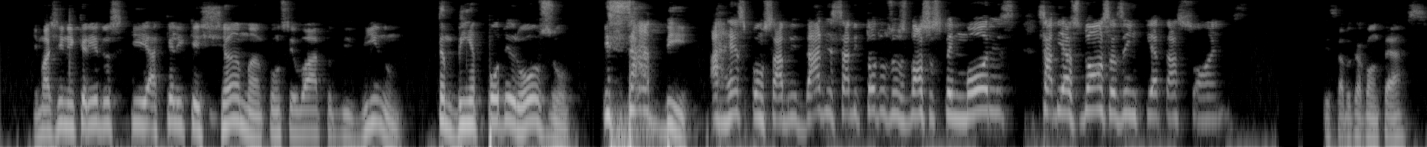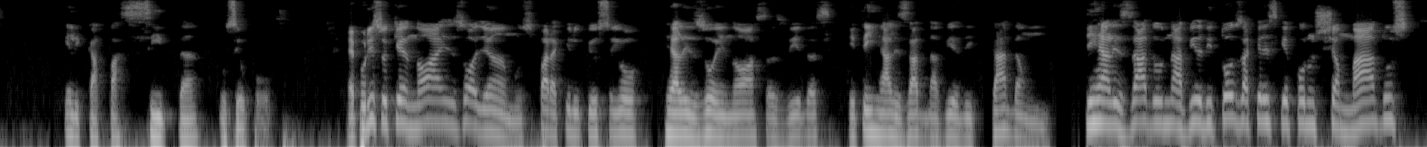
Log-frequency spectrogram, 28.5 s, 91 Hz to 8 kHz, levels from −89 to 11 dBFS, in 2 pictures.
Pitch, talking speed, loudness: 145 Hz, 145 wpm, -29 LUFS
